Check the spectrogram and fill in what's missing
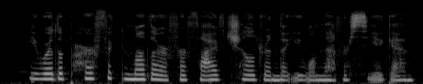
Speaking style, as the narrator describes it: explained softly

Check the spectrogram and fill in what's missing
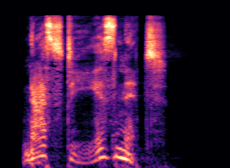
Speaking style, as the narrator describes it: the snake creature hissed

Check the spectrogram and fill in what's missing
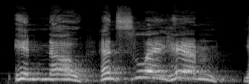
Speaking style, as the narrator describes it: yelled Ascalante

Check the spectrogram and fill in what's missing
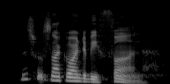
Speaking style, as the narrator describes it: Bon Bon sighed

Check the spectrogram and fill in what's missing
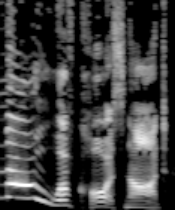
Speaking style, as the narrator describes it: Discord scoffed

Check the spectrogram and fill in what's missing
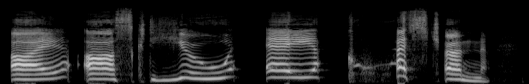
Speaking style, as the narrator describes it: Daring bellowed, growing impatient

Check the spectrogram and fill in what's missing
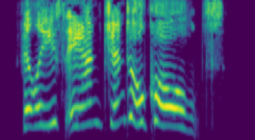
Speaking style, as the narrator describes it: Spike shouted to the huge crowd

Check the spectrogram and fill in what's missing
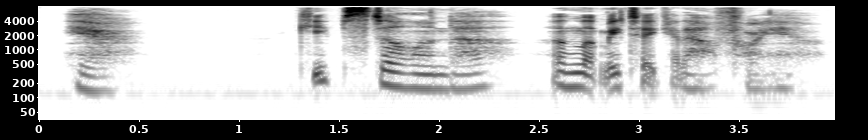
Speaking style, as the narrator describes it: Lucy said quietly

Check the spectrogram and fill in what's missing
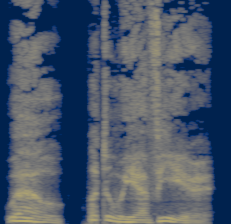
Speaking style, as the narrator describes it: she said softly

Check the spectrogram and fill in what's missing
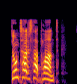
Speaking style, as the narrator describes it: said sharply

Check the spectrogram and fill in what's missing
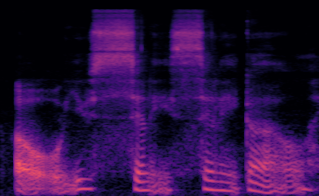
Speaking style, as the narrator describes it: murmured

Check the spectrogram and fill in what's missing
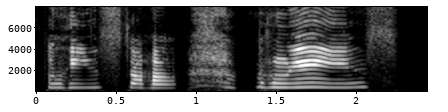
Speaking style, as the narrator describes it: Over and over, she sobs

